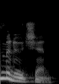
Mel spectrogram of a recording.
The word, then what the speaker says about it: Mnuchin: neither kushner or new i always say his name wrong how do you say it mark it is mnuchin i kind of said it right i responded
